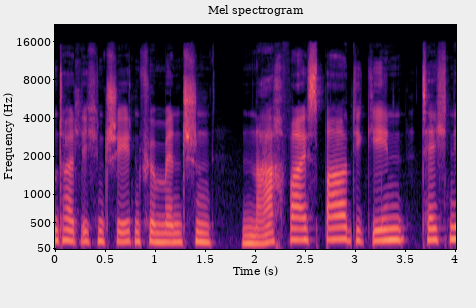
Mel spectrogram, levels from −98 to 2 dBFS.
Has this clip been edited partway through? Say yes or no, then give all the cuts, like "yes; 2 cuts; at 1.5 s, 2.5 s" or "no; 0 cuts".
yes; 1 cut; at 3.0 s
